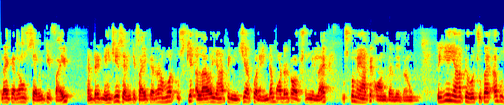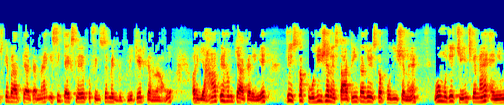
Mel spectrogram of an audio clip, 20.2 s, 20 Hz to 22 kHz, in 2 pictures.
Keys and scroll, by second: 0.3 5, 12.6 ctrl+d.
